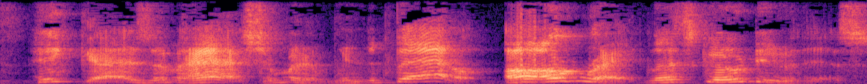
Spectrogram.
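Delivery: very loud, high-pitched chain-smoker voice. Speaker mimics how Ash sounded in this version, Ash as a crack-smoker voice. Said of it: "she sounded like a crack smoker".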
